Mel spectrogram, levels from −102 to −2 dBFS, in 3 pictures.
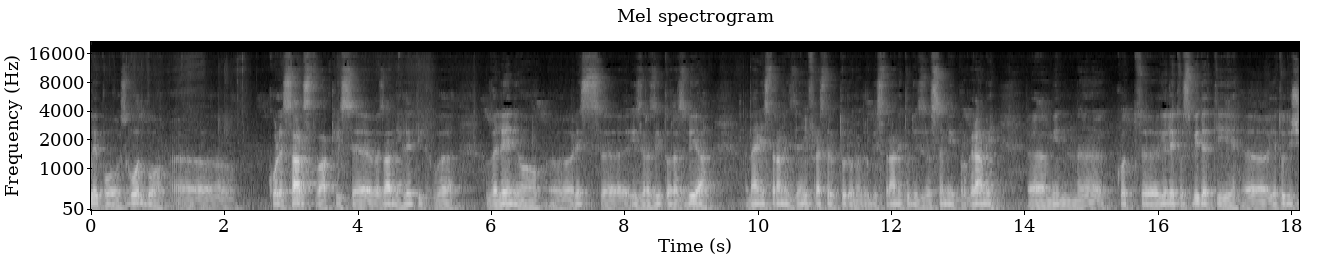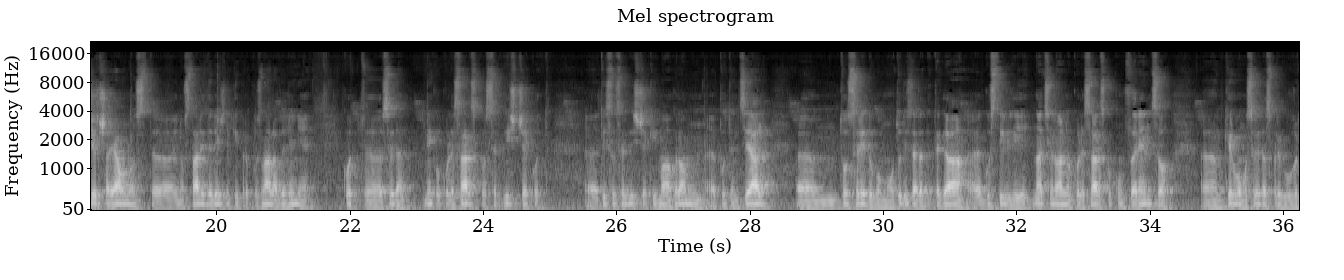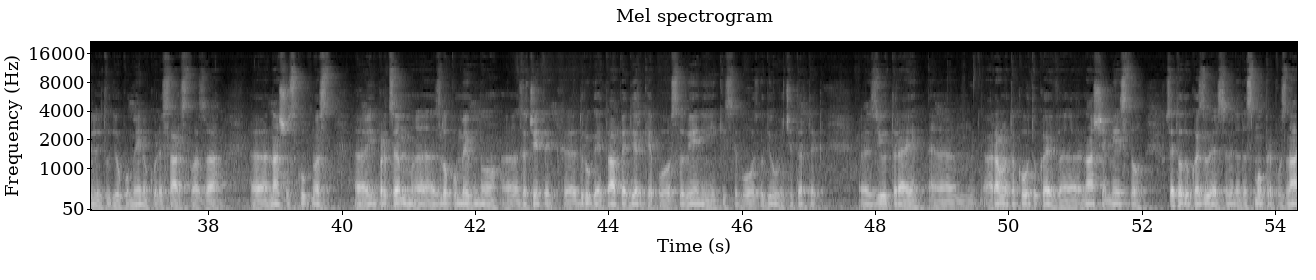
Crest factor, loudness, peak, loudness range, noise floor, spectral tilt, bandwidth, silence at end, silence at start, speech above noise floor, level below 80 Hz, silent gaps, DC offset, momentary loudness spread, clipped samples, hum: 22 dB; -30 LUFS; -6 dBFS; 4 LU; -50 dBFS; -6 dB/octave; 16 kHz; 0 s; 0 s; 21 dB; -46 dBFS; none; under 0.1%; 10 LU; under 0.1%; none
